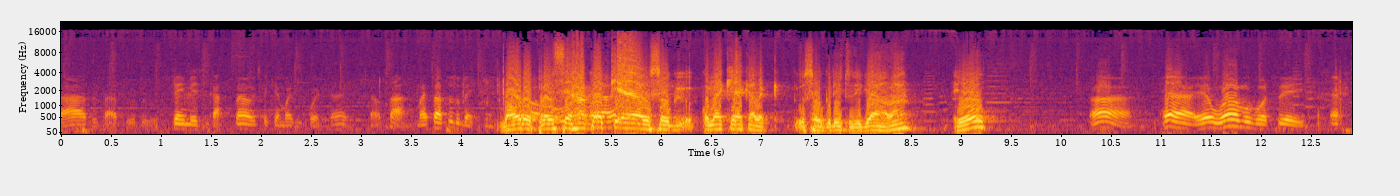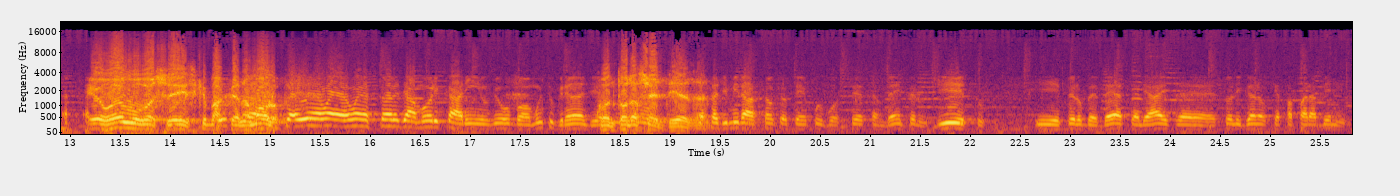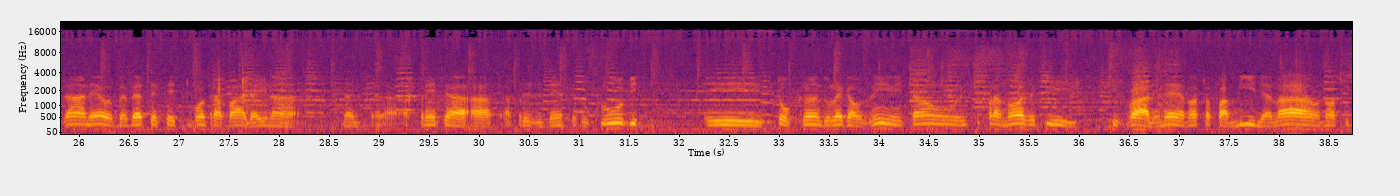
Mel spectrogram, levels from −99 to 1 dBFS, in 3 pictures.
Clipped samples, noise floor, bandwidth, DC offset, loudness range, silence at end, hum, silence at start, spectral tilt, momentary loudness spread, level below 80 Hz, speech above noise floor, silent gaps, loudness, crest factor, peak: under 0.1%; -40 dBFS; 17 kHz; under 0.1%; 13 LU; 0 s; none; 0 s; -4.5 dB/octave; 19 LU; -40 dBFS; 25 dB; none; -14 LUFS; 14 dB; -2 dBFS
